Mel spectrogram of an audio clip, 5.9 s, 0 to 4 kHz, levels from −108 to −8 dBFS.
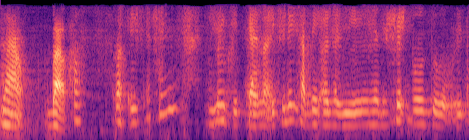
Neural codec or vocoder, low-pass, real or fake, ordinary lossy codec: codec, 16 kHz in and 24 kHz out, 0.6 kbps, FireRedTTS-2 codec; 3.6 kHz; fake; AAC, 16 kbps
